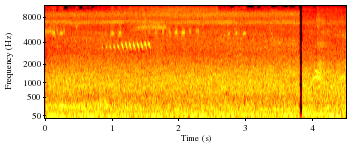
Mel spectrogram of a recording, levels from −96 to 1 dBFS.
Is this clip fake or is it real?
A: real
